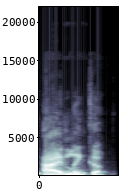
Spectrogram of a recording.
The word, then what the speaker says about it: iLinkUp: That would be iLinkUp, as it's pronounced.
